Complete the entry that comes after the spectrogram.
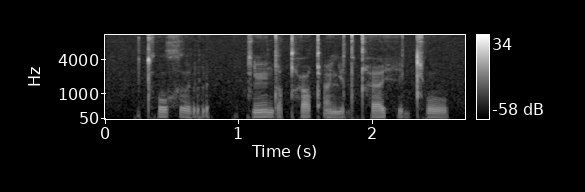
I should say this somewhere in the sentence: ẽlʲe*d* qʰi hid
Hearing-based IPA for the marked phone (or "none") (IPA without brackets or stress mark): d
